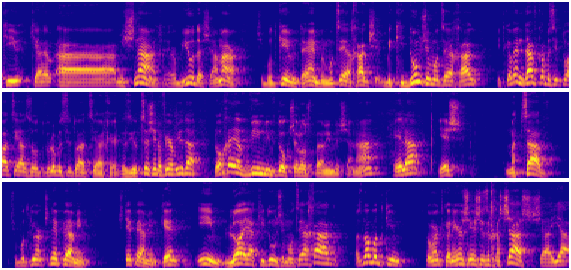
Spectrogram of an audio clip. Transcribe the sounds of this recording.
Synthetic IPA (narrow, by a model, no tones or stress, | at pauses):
kikiaamiʃnaʃḛʁabijud̪aʃeamaʁ | ʃebo̞dkimet̪ajenbemo̞t͡seaχaɡʃebekidumʃelmo̞t͡seaχaɡ | hit̪kave̞ndafkabesituat͡sjaːzo̞tve̞lo̞besituat͡sjaːχeʁḛtazjo̞t͡seʃe̞lefiʁabijud̪alo̞χajavimlivd̪o̞kʃalo̞ʃpe̞amimbeʃa̰naʔe̞laje̞ʃ | mat͡sav | ʃebod̪kimʁakʃne̞jpe̞amḭm | ʃte̞jpe̞amḭmke̞nimlo̞ajakid̪umʃelmo̞t͡seaχaɡʔazlo̞bo̞d̪kimz̥otome̞et̚kaniʁeʃejeʃezeχaʃaʃːeaja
